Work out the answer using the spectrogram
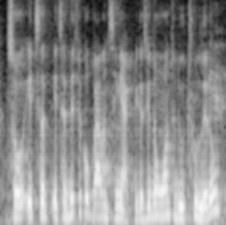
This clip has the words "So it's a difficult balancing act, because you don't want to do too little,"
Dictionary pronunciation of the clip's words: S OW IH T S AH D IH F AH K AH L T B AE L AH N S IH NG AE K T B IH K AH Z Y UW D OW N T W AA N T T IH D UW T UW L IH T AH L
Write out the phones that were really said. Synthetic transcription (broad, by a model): S OW IH T S AH D IH F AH K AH L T B AE L AH N S IH NG AE K T B IH K AH Z Y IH D OW N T W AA N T T IH D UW T UW L IH T L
